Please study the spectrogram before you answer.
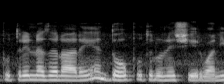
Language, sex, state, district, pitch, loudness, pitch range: Hindi, female, Chhattisgarh, Rajnandgaon, 205 Hz, -15 LUFS, 200-210 Hz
